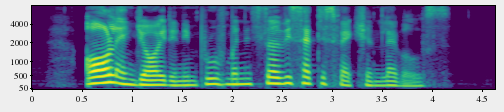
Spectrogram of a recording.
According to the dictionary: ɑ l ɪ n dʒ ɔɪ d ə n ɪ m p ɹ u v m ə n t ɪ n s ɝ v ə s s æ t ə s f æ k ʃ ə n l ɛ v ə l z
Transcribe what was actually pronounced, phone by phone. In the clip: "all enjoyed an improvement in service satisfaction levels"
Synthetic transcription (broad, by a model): ɑ l ɪ n dʒ ɔɪ d ə n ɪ m p ɹ u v m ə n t ɪ n s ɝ v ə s s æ t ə s f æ k ʃ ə n l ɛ v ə l s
